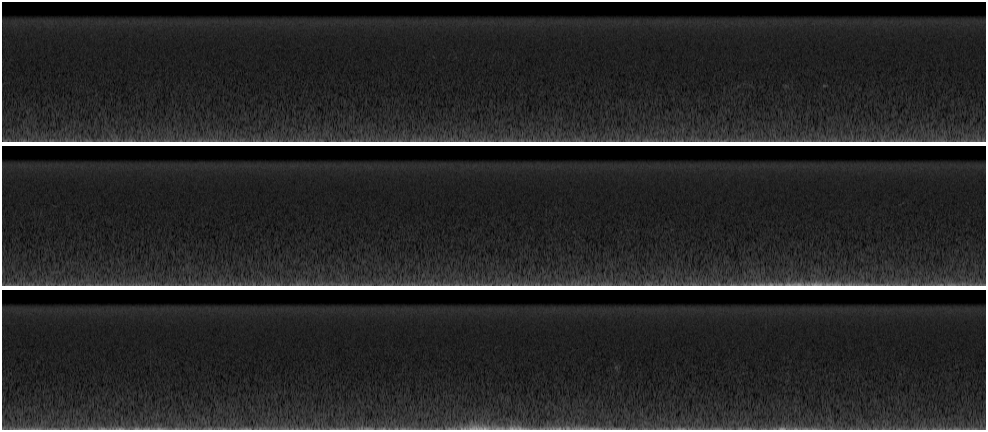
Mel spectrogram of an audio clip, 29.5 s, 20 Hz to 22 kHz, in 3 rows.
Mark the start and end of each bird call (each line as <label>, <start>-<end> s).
Erckel's Francolin (Pternistis erckelii), 7.1-8.7 s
